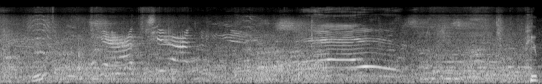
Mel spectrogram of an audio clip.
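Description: A girl shouts and squeals close by.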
